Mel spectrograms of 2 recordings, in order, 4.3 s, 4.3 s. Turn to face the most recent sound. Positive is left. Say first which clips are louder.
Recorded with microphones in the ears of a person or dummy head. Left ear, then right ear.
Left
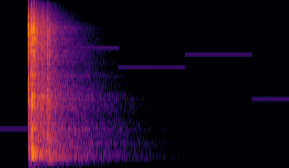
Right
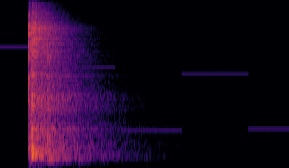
# left 12 dB
turn(degrees=45)  # may be behind; listen again after turning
